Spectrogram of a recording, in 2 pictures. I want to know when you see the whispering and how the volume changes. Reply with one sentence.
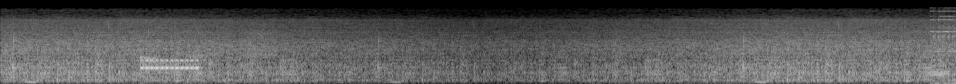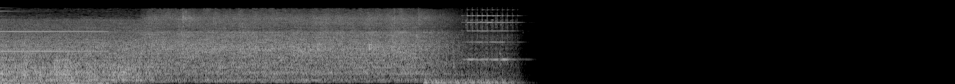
You can't hear the whispering here.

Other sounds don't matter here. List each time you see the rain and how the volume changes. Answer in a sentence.
The rain can be heard from 0.0 to 14.2 s, getting quieter then louder.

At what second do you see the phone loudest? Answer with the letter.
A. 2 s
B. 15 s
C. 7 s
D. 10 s
A.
